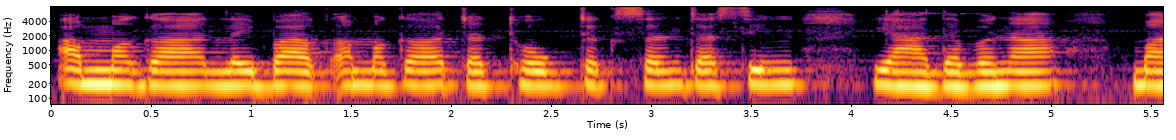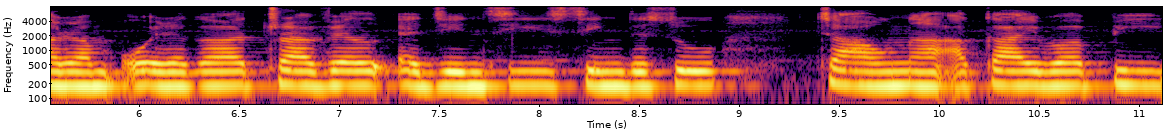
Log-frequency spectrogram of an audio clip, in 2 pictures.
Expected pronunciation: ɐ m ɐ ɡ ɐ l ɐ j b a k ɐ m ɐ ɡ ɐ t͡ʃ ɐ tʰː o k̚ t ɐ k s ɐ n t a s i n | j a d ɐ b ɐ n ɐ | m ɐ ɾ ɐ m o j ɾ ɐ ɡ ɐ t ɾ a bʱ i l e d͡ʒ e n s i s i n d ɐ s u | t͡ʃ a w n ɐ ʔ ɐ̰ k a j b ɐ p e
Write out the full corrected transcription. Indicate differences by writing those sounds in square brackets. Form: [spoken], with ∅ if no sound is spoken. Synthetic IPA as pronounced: ɐ m ɐ ɡ ɐ l ɐ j b a k ɐ m ɐ ɡ ɐ t͡ʃ ɐ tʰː o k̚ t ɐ k s ɐ n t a s i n | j a d ɐ b ɐ n ɐ | m ɐ ɾ ɐ m o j ɾ ɐ ɡ ɐ t ɾ a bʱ [e] l e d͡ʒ e n s i s i [ŋ] d ɐ s u | t͡ʃ a w n ɐ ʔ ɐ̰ k a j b ɐ p [i]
